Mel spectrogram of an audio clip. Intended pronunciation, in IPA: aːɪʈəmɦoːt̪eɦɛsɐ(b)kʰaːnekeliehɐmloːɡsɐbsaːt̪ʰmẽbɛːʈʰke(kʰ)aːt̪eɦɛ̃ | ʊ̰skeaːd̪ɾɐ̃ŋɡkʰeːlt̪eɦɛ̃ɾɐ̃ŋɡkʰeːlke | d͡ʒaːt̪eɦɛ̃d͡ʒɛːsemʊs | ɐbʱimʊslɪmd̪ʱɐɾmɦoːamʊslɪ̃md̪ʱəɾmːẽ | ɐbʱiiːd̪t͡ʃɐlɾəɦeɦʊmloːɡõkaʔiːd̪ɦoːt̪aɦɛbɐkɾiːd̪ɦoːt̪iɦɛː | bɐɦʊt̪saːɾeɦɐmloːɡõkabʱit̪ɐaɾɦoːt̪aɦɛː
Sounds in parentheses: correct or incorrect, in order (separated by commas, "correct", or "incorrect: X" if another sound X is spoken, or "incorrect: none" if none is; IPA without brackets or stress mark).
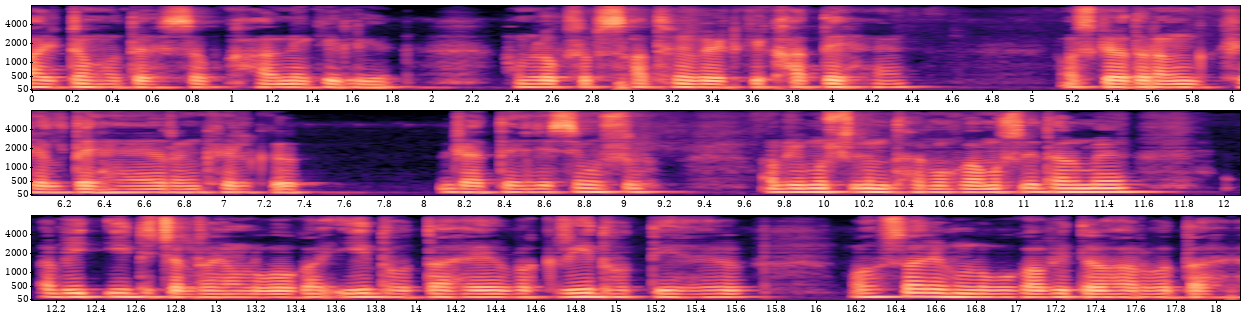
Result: correct, correct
